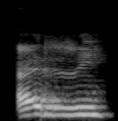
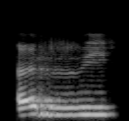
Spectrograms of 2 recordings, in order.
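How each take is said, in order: The two takes are said the same way.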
